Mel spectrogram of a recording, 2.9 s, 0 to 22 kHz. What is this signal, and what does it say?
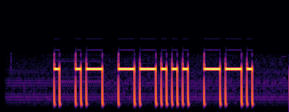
Morse code, heard as a keyed tone, about 22 wpm, 1750 Hz. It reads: EA7G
